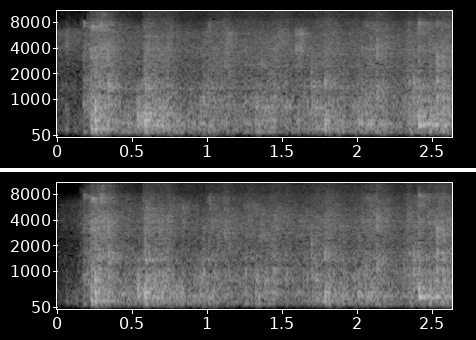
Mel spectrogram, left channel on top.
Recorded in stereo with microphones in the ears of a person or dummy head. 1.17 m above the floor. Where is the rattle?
Centre (ahead or behind), 0.6 m.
